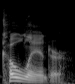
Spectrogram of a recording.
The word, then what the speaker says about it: colander: So you just twist the lid and then You pronounce it colander, like Zoolander. Colander. I've always heard it colander, but I like colander better.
